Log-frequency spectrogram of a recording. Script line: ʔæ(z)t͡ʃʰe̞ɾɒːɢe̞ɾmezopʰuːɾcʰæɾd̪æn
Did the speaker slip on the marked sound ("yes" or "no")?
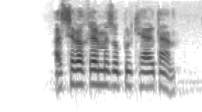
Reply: no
